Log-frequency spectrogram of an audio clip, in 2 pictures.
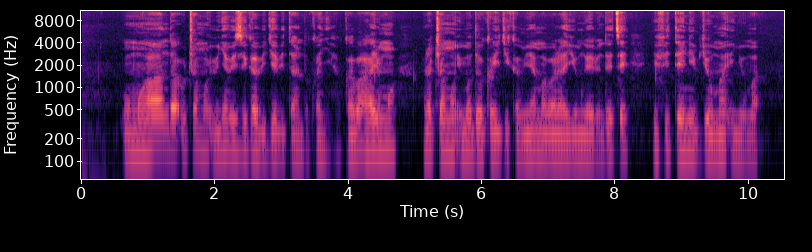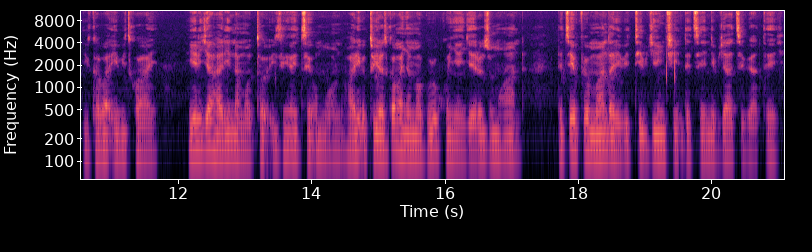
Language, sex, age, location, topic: Kinyarwanda, female, 18-24, Kigali, government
